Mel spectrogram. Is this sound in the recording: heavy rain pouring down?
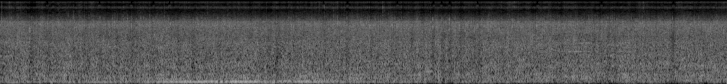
yes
